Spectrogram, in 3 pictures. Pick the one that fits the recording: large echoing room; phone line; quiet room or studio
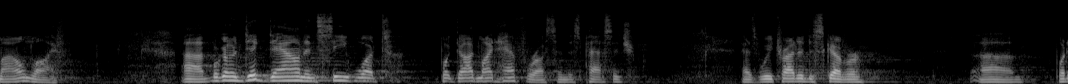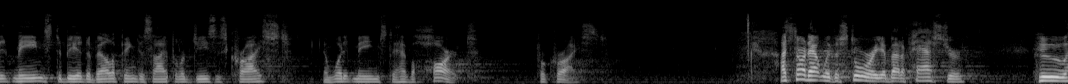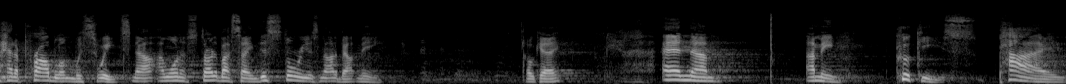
large echoing room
